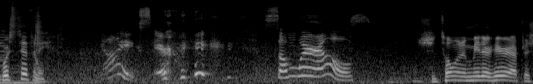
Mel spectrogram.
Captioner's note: laughs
